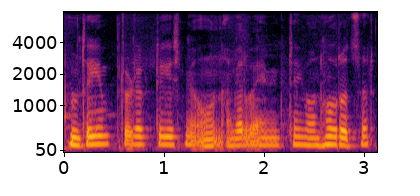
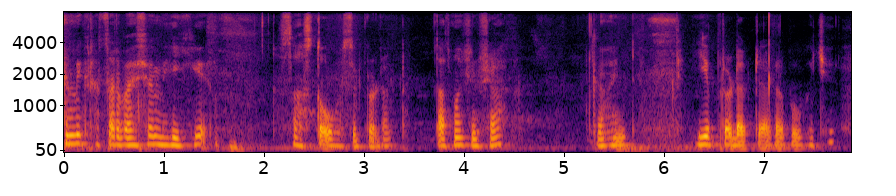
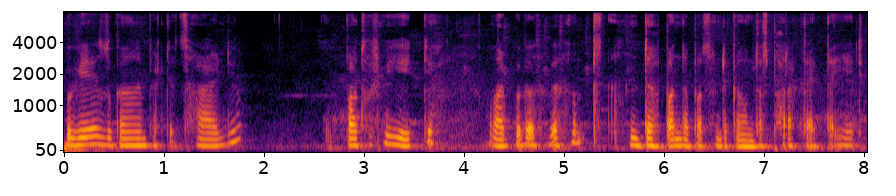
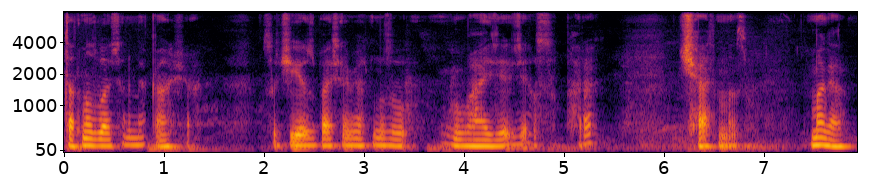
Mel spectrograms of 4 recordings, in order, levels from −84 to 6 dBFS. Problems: background sounds at intervals, background conversations at intervals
